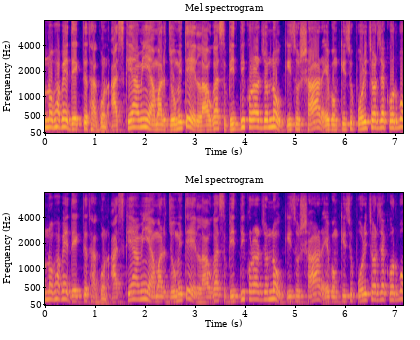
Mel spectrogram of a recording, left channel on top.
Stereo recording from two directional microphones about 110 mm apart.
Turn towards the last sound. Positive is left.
turn(degrees=45)  # may be behind; listen again after turning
